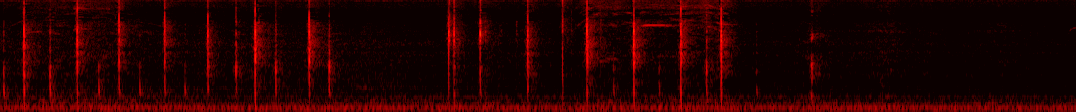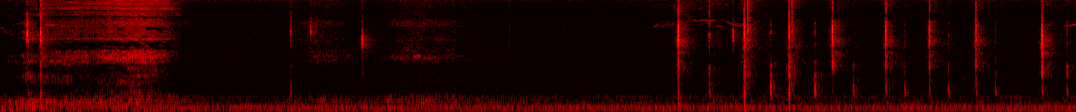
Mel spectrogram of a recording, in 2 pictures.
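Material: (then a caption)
Plastic. A small black plastic Punkt mobile phone is held in the hands while a thumb presses its keypad buttons repeatedly to type. Quick, bright plastic clicks come in bursts, with a brief softer rustle near the middle, over a faint low hum.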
